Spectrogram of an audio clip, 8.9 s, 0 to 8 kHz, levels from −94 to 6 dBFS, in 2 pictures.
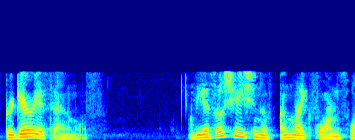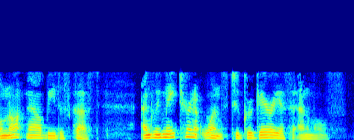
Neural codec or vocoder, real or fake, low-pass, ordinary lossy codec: none; real; 7.2 kHz; AAC, 16 kbps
